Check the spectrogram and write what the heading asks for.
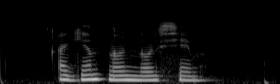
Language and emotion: Russian, neutral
